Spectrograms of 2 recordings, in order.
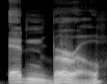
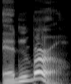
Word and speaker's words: Edinburgh: And you say Edinburgh and we say Edinburgh.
